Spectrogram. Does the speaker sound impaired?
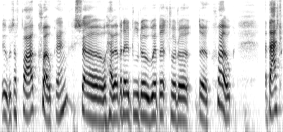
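Yes: profound deafness; congenital, maternal rubella (German measles) in 1964 outbreak, about 30% hearing left ear, 40% right, tone deafness; interview over special high-tech phone equipment, colleague writes notes in meetings; pulled out of class weekly for speech therapy in school.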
